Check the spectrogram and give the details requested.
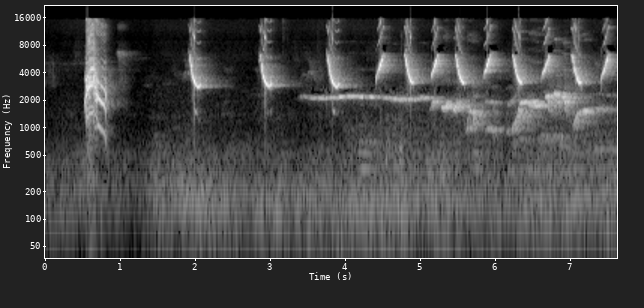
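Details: Long-tailed shrike singing to provoke other shrikes; a harsh squawk, then sharp descending chip notes speeding up into a rapid series over a thin whistled tone.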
